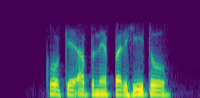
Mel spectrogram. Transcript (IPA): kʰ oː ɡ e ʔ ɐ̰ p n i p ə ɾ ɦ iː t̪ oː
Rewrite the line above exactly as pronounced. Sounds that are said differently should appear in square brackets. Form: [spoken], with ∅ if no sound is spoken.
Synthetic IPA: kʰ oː [k] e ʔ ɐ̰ p n [e] p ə ɾ ɦ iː t̪ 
